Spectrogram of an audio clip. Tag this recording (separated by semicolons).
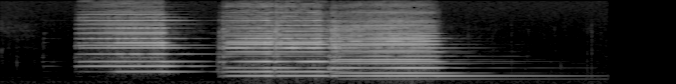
ASPMA; mono; violin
